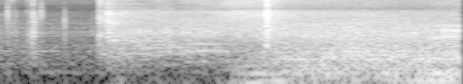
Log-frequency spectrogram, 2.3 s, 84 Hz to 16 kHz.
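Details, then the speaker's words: 2011 Toyota Tundra 5.7 that had become a crank-no-start, after the fuel pump ECU was replaced (output went from 4.53 V to 11.95 V at 80% duty): it cranks, catches promptly and settles into a steady run. Normal start. "starts and run thanks"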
